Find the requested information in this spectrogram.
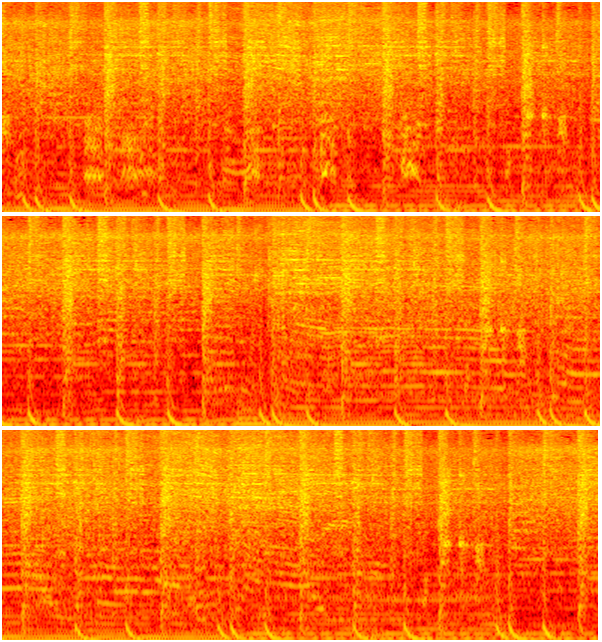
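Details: Loud drum and bass track with heavy pounding beats and dense electronic layers throughout; no animal sound is heard.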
